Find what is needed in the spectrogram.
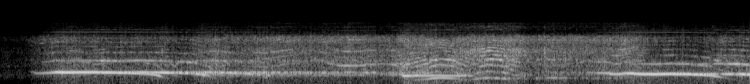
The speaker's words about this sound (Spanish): Vamos a escuchar uno de los animales más grandes que existe, una ballena. Sí. Vamos a escucharla.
